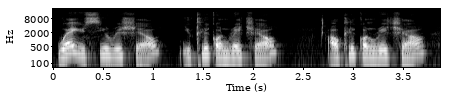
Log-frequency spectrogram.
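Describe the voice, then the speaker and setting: A woman's voice: fairly low pitch, expressive, moderate pace. A woman hosting a casual step-by-step tutorial, talking instructionally and often checking in with "okay" and "right". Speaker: tutorial host.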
